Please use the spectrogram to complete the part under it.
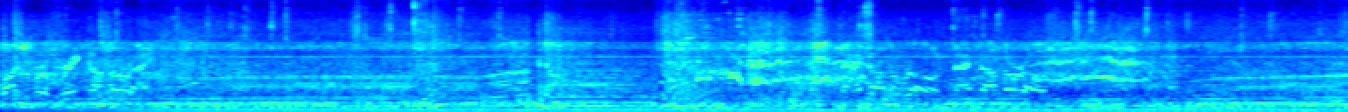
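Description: A Ford GT race car in a racing video game, engine droning steadily while tires skid and squeal through corners, with a person talking over the continuous drive.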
